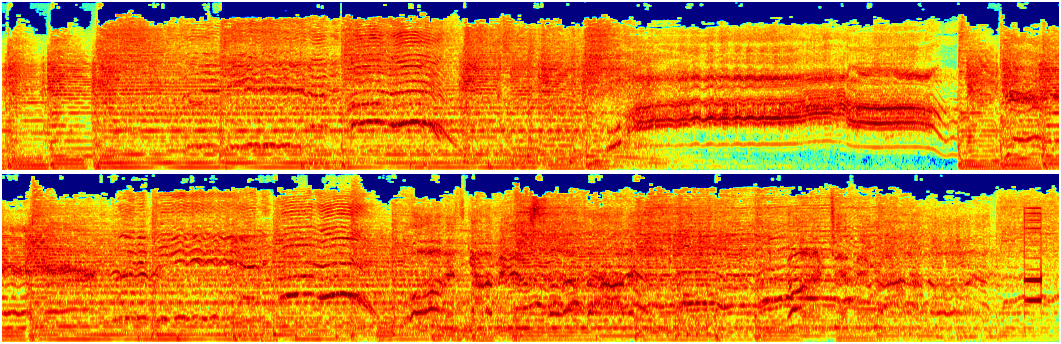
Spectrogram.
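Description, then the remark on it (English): A loud full-band rock recording in which a singer lets out a long, sustained, wavering high scream over thinned instruments for a few seconds before the band crashes back in. “I mean, he probably has the rock and roll's greatest scream throughout that song.”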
